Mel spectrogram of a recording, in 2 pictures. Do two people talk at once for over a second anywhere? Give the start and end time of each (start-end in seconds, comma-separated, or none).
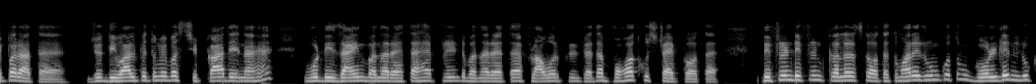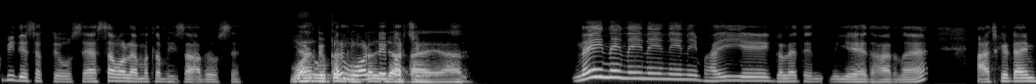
13.3-14.7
